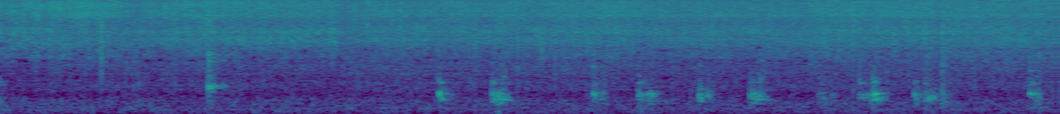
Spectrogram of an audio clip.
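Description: Onion, tomato and capsicum sautéing in a pan with a steady sizzle, broken by a run of short scraping stir strokes in an uneven rhythm, close by and without speech.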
